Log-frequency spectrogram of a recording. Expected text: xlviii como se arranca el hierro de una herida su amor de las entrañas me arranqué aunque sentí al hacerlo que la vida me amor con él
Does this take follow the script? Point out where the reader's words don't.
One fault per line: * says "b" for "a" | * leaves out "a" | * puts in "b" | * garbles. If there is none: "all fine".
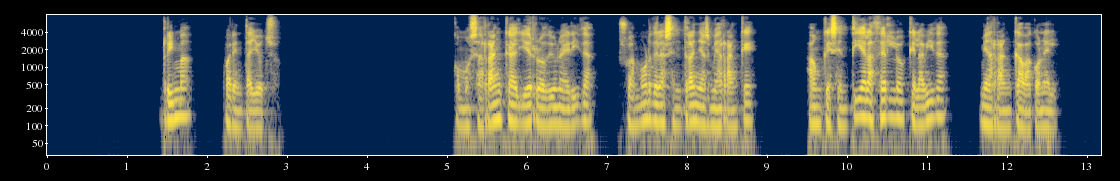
* says "arrancaba" for "amor"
